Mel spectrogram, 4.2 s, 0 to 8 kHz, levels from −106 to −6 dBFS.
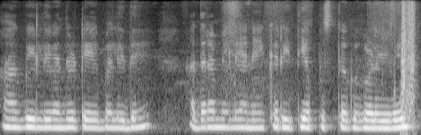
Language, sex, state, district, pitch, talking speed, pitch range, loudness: Kannada, female, Karnataka, Bidar, 180 Hz, 155 wpm, 170-185 Hz, -18 LUFS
